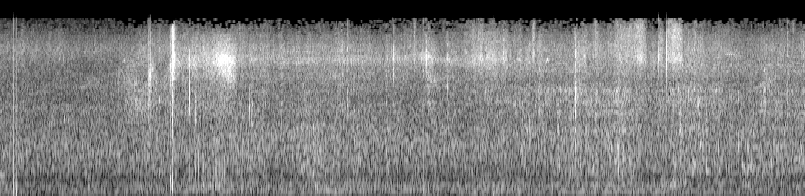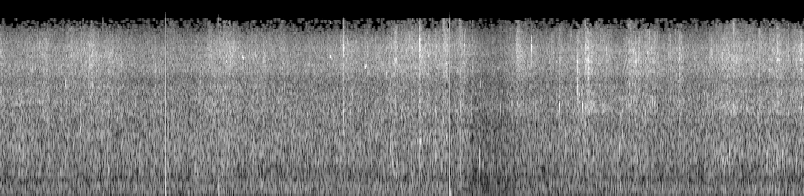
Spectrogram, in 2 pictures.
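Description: Shallow river running over a stony riffle, a steady rushing noise, with a few sharp clicks scattered through it.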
